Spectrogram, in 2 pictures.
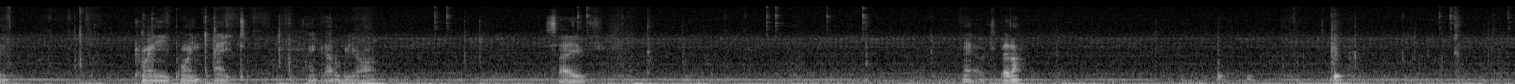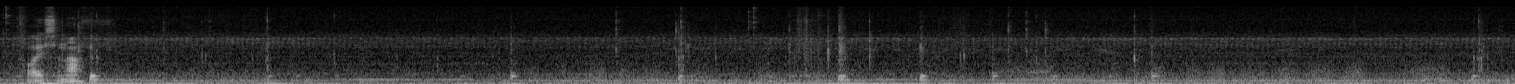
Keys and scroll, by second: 0.8-2.7 typing, 23.4 Escape.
